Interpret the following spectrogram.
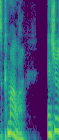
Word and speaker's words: Kamala: Kamala Harris, which is weird that, not shitting on her name, it's a cool name, but I guess the pronunciation is Kamala Harris.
